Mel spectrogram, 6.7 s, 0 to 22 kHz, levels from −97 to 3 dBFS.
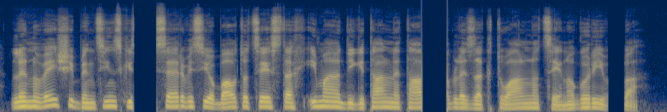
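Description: A Bluetooth stall, likely from the headphone buffer running dry, cuts the speech to silence at 1.33–1.56 s, 4.21–4.47 s and 6.07–6.24 s before it resumes.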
